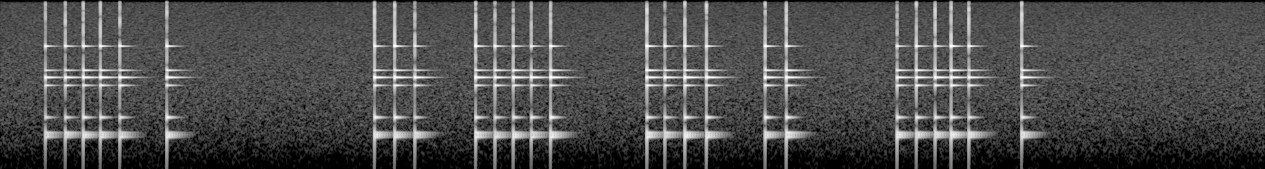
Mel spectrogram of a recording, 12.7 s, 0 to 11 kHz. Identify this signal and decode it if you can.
Tap code, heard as taps on a metal pipe, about 5 knocks a second. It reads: V PRV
